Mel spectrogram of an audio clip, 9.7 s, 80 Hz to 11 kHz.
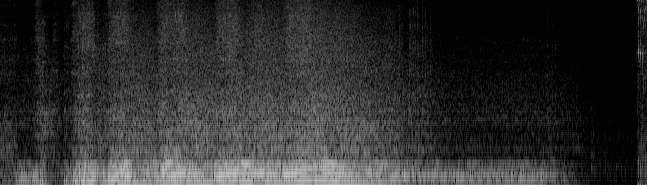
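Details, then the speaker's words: Toyota RA28 Celica fastback, just fitted with a new exhaust replacing the earlier half pipe, heard from the rear: a clean, deep note that rises and falls smoothly with several throttle blips, with no rasp or leak ticking. Normal exhaust note. "this is what it sounds like with a new exhaust let's hear it from the back"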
